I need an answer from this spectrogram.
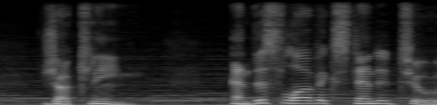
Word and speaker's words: Jacqueline: She even preferred the French pronunciation of her name, Jacqueline.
